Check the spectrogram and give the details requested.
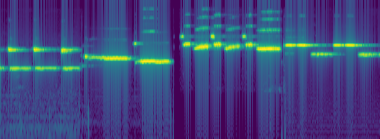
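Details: Canary singing pure whistled phrases: paired low and high notes, a sliding held tone, then a fast burst of chattering high notes and slower alternating whistles, in a quiet setting.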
